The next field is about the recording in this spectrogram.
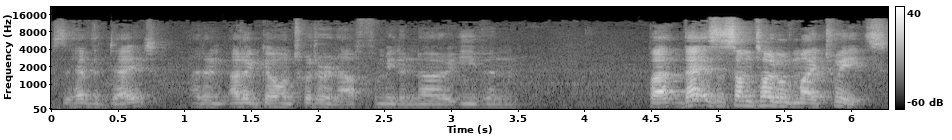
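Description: Ordinary pitch variation marks this man's speech, heard with audible room echo and light background noise. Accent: New Zealand. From New Zealand. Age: 30s. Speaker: foreign correspondent. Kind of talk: after-dinner talk. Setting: stage with audience. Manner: talkative. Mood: relaxed, amused. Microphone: lapel.

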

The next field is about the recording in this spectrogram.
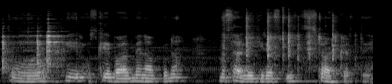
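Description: Low-pitched for a woman, she talks at a fairly quick pace with little pitch movement.

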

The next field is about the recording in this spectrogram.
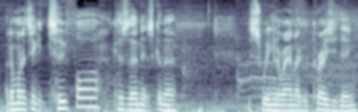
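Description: A man talks with clear music behind him. The sound is dry, with no echo. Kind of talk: explanatory DIY talk. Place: boat. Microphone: phone near.

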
